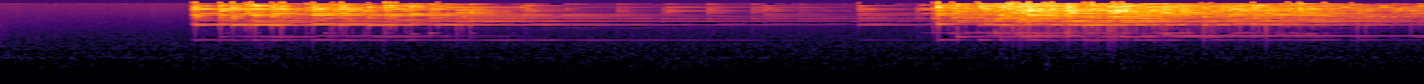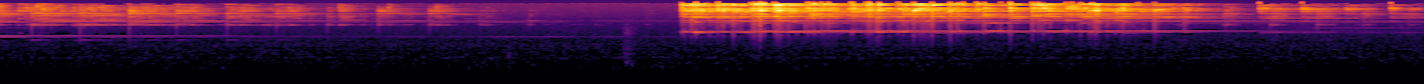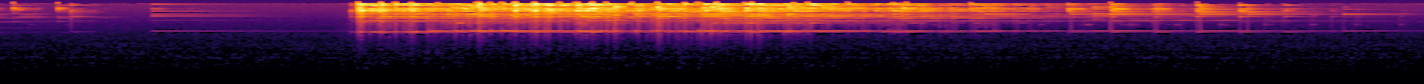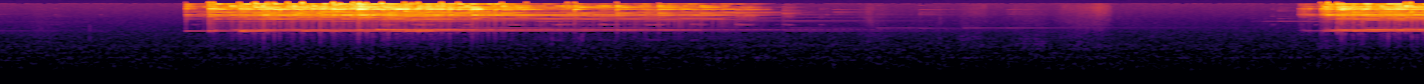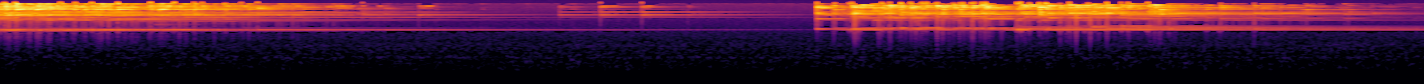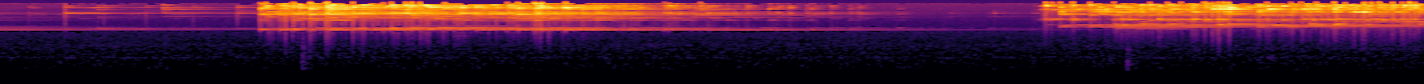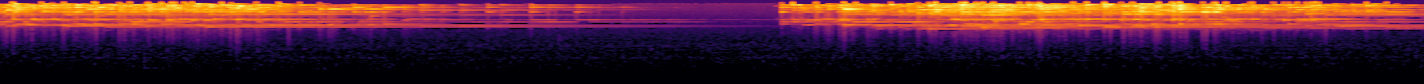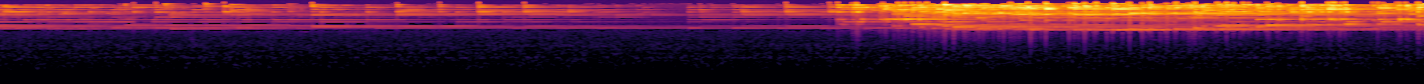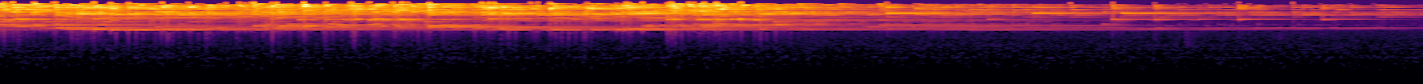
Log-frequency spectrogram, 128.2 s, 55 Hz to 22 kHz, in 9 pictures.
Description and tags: Key Chimes 08 Sections-Inc-Pitch
Close-mic of a chime bar made from various size house keys, strummed in small sections increasing in pitch. This was recorded with high quality gear.
Schoeps CMC6/Mk4 > Langevin Dual Vocal Combo > Digi 003
airy, chimes, ethereal, fairy, jingle, keys, magic, metallic, sparkle, spell, ting, tinkle, tinkles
